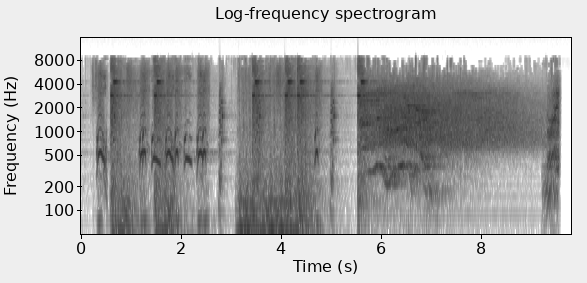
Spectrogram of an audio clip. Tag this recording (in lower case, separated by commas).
speech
